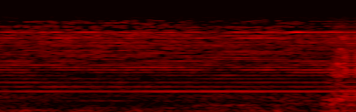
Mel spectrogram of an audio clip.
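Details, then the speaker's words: Oscillating cast saw used to remove a wrist cast after wrist fracture: steady high electric buzz, quiet in level; it vibrates rather than spins. "one oscillating motion not rotation the cast saw doesn't spin like a regular saw instead it vibrates or oscillates"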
